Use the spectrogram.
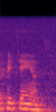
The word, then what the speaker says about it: pecan: Pronounce it wherever you're from. People from down south, it only has one syllable. People that want to speak perfectly has 2 syllables. Huh? I say pecans, but I'm a degenerate,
